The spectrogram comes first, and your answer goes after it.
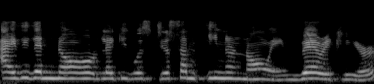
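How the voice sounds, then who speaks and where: Speaking with a Spanish accent, a woman uses a high pitch and fairly even intonation. Her pace is fairly slow. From Spain. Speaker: breathwork facilitator and language teacher. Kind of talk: interview. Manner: hesitant, many fillers.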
